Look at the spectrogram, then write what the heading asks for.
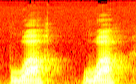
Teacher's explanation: for an ooh and then opening to an uh w w my lips start very pursed and then they open up · gliding between the shape of your mouth for an ooh and then opening to an uh w w my lips start very pursed and then they open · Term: sound of w, Glide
